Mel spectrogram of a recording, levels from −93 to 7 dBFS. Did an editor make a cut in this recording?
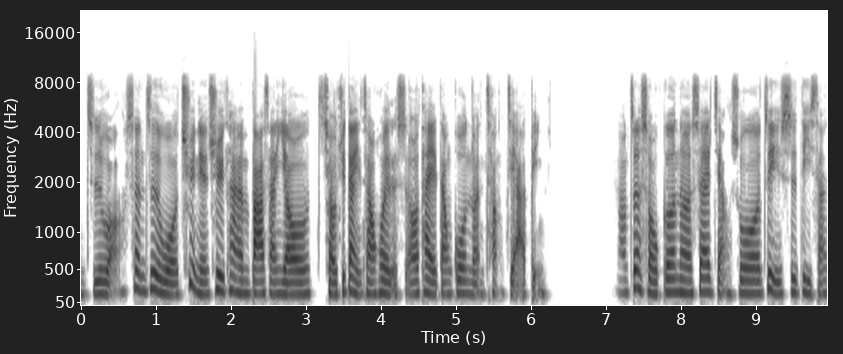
yes; 1 cut; at 6.6 s

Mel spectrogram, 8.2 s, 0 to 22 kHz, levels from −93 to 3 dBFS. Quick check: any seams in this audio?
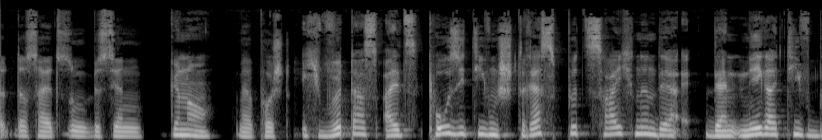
no; 0 cuts

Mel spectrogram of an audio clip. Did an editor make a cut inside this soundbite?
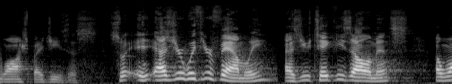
yes; 2 cuts; at 1.0 s, 2.8 s

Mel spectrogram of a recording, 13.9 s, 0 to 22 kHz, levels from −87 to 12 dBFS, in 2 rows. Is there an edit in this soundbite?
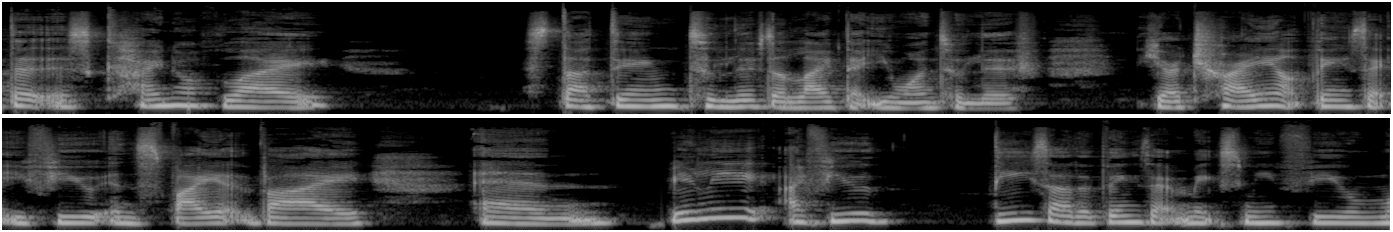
no; 0 cuts

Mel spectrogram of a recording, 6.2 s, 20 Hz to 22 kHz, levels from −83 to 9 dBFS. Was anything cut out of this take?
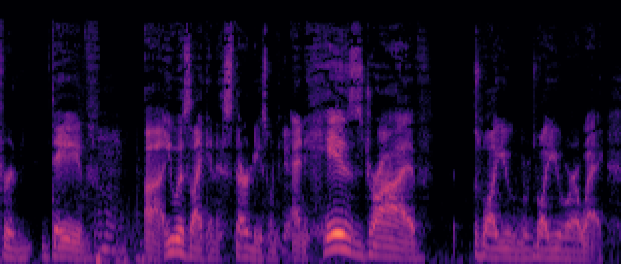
yes; 4 cuts; at 1.6 s, 2.8 s, 4.7 s, 5.3 s

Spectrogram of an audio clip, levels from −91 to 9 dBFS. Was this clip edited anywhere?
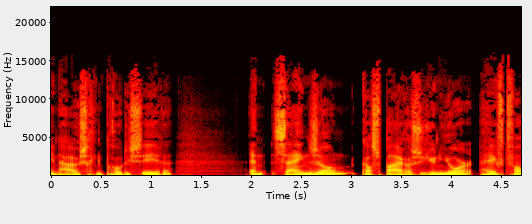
no; 0 cuts

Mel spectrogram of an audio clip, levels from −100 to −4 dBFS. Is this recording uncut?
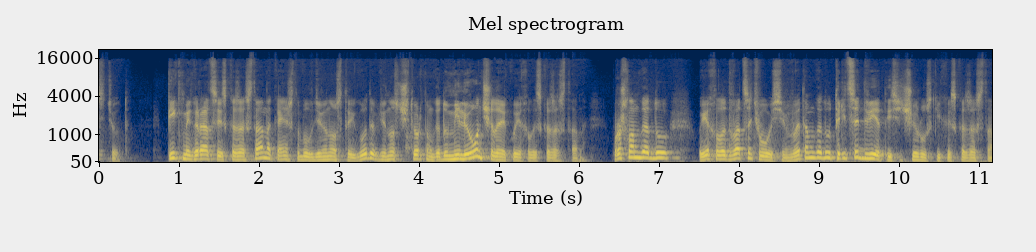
yes; 0 cuts

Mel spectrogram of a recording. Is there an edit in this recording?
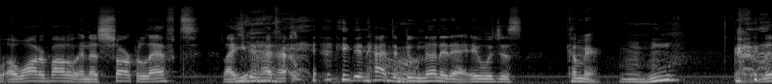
no; 0 cuts

